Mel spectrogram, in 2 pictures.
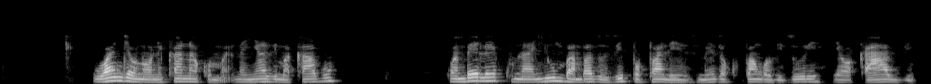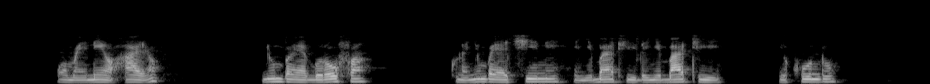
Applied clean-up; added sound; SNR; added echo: none; none; none; none.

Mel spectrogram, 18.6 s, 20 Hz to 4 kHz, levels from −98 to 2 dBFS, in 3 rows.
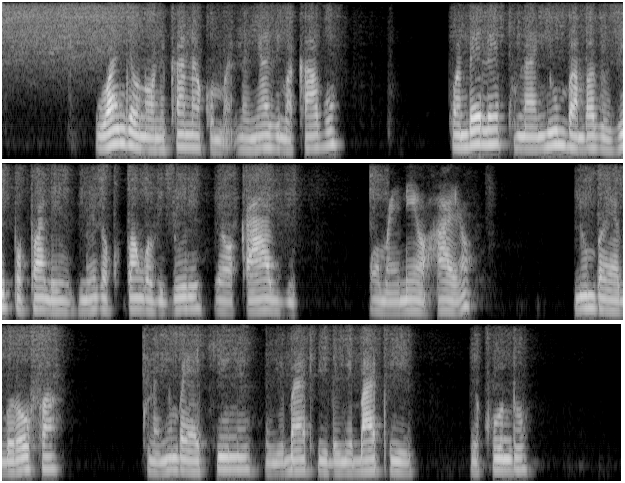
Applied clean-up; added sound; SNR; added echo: neural mask model RNNoise.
